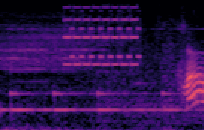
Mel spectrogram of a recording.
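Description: A mobile phone ringing: one short burst of rapid electronic trilling a little after half a second in, over a steady held music tone.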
